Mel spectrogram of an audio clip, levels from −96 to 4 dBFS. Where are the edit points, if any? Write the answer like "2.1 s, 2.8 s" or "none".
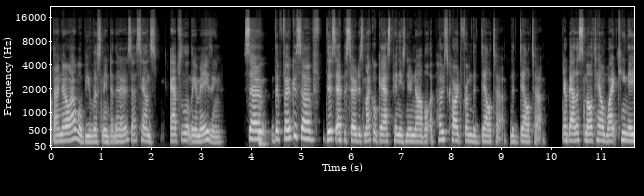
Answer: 9.2 s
